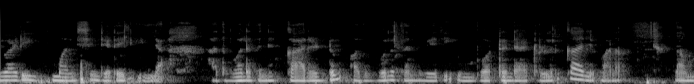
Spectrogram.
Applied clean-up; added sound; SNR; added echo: none; none; none; none.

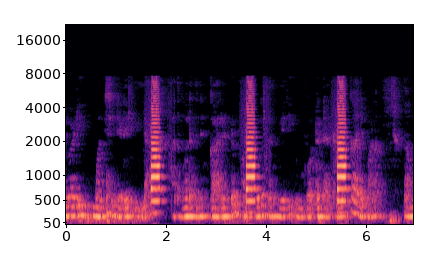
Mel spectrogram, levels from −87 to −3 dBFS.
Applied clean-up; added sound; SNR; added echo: none; Vehicle horn, car horn, honking; -2 dB; reverberation time 0.7 s.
